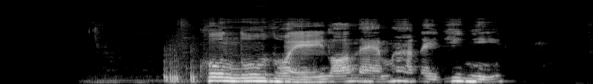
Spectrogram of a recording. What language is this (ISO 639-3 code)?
tha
